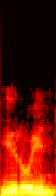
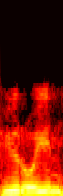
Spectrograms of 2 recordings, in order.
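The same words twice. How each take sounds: Both takes have the same delivery.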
